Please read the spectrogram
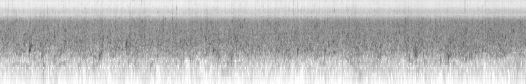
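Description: Fast water rushing steadily down a narrow concrete aqueduct channel, with a few faint splashes from someone wading through it.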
